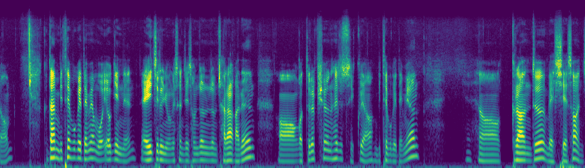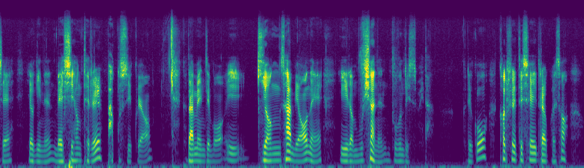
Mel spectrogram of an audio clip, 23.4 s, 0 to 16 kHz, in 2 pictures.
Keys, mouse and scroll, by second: 2.9-6.8 drag.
